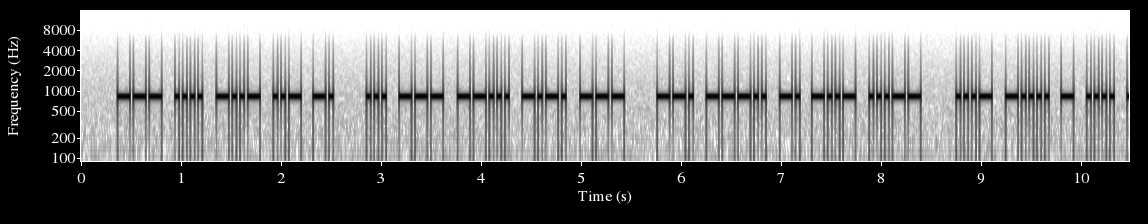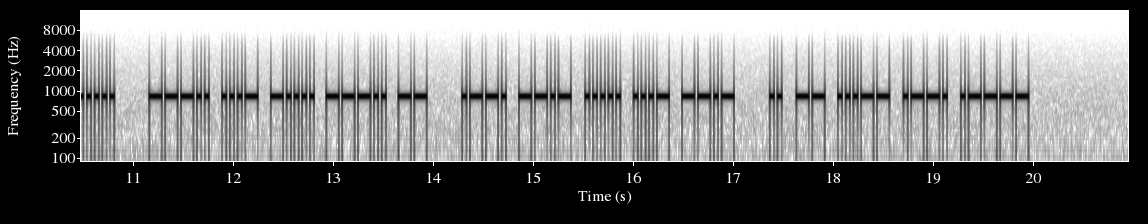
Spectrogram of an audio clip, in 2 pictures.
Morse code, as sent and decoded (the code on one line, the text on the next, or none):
--- .... -..- ..- -. / ... --- --... -.-. --- / --. ---.. -. -..- ...-- / ...- -.... - .... ..... / ---.. ...- -.... ---.. -- / .--. --.- ..... ...- --.- / .. -- ...-- .--. .----
OHXUN SO7CO G8NX3 V6TH5 8V68M PQ5VQ IM3P1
